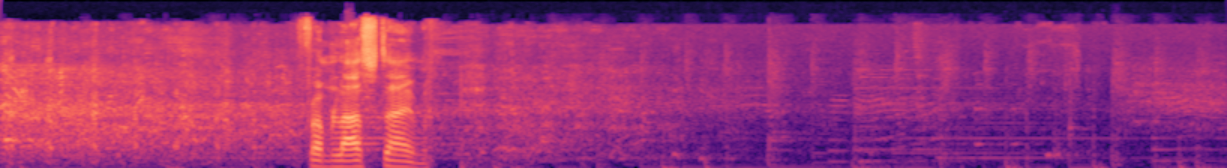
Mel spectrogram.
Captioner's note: laughter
